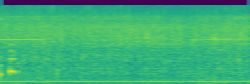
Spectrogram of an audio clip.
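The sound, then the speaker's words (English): Bacon sizzles steadily in a pan of dark, muddy brown fat, a continuous crackling hiss with faint pops, over a low electrical hum. No one speaks. “The bacon in. Look at the filthy colour of that fat, though.”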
